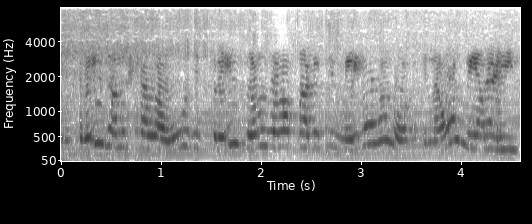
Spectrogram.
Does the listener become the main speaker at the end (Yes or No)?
No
